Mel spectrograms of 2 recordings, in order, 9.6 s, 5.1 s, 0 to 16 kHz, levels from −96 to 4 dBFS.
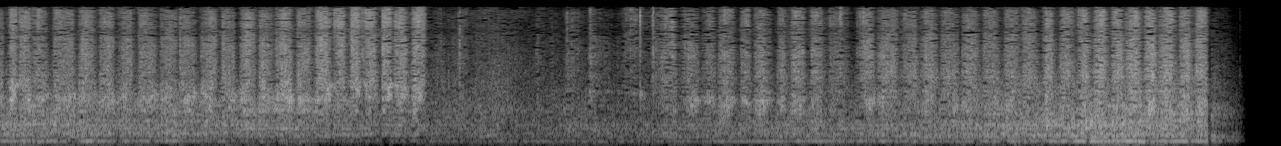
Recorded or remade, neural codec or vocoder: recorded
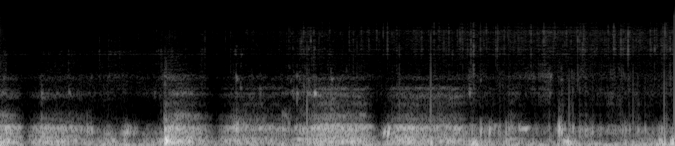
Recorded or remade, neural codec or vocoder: remade, vocoder, BigVGAN v2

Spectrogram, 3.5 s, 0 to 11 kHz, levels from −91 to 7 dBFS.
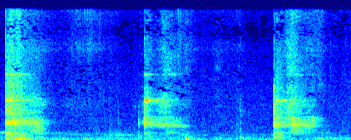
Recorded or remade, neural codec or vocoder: recorded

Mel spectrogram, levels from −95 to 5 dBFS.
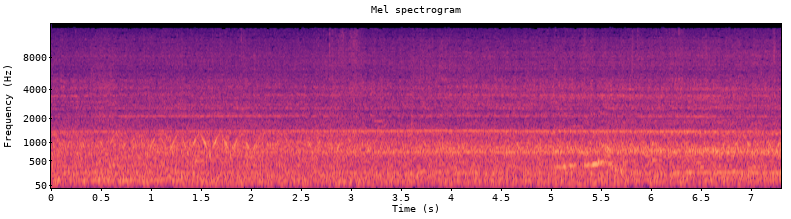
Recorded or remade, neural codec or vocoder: remade, vocoder, BigVGAN v2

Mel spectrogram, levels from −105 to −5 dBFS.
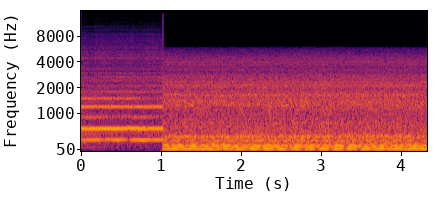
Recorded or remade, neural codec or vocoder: remade, vocoder, BigVGAN v2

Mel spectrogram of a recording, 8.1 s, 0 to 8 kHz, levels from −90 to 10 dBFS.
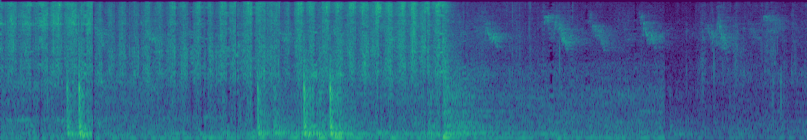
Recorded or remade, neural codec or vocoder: remade, vocoder, BigVGAN v2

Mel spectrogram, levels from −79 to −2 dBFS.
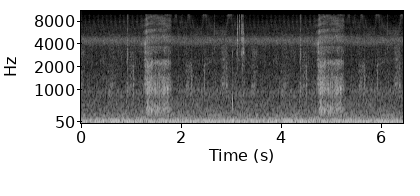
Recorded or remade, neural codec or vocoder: recorded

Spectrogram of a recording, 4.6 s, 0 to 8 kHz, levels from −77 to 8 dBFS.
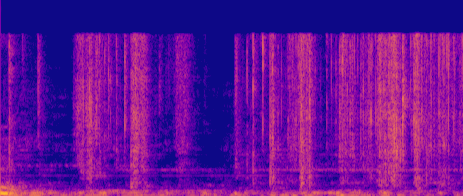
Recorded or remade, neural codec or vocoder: remade, vocoder, BigVGAN v2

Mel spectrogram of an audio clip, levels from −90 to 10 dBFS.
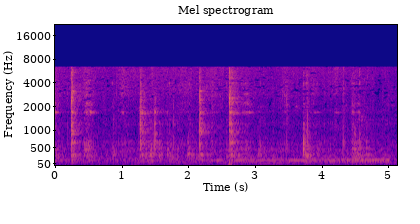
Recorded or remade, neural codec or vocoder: recorded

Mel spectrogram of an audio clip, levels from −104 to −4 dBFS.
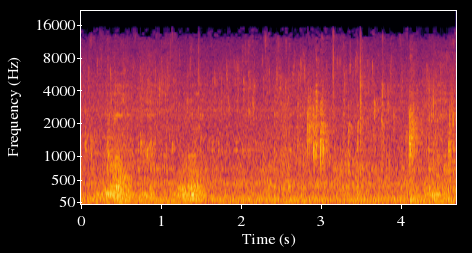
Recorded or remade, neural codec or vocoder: remade, vocoder, BigVGAN v2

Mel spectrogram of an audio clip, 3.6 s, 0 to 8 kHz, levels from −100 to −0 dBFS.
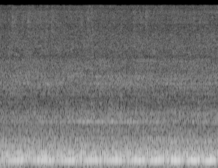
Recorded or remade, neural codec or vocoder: remade, vocoder, BigVGAN v2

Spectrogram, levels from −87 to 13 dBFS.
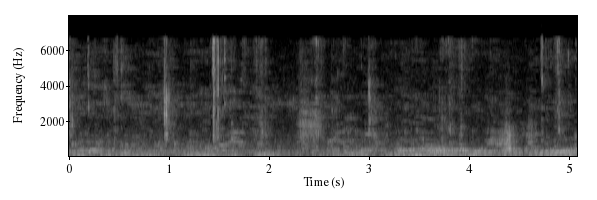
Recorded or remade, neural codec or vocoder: recorded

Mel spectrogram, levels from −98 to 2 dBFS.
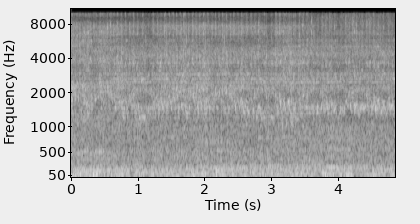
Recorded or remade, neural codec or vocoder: recorded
